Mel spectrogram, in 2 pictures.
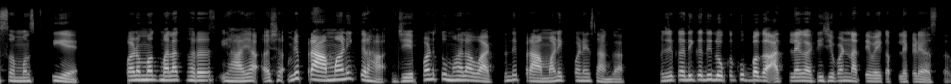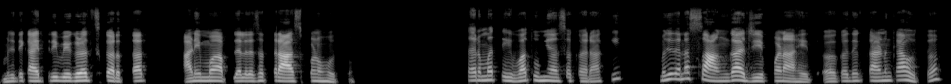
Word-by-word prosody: समजते 160 -1 -2
आहे. 120 - 0 0.5
पण 195 +1 +4
मग 210 0 +3
मला 195 0 +4
खरंच 190 0 0
ह्या-ह्या 160 +1 0
अशा 155 0 -4
म्हणजे 250 +10 -1
प्रामाणिक 220 +3 +6
रहा. 180 -6 +1 0.2
जे 160 +1 +1
पण 225 +2 +2
तुम्हाला 200 -4 +1
वाटतं 175 +2 -1
ते - - -3
प्रामाणिकपणे 170 +3 0
सांगा. 120 -7 -5 0.4
म्हणजे 185 +4 -2
कधी-कधी 210 +1 0
लोकं 205 -1 0
खूप 230 - -3
बघा 190 -2 +4
आतल्या 170 0 +1
गाठीचेपण 170 +1 -2
नातेवाईक 145 -3 -2
आपल्याकडे 130 0 -5
असतात. 110 +1 -7
म्हणजे 145 +5 -6
ते - - -2
काहीतरी 160 +2 +2
वेगळंच 170 +1 +2
करतात 165 0 +1 0.4
आणि 145 +5 +1
मग 170 0 +1
आपल्याला 155 -1 0
त्याचा 155 +3 -2
त्रास 150 -3 +6
पण 165 - -4
होतो. 145 -7 -5 1.1
तर 185 +1 -2
मग 200 +1 0
तेव्हा 170 -1 -1
तुम्ही 180 -1 -1
असं 165 -1 -3
करा, 140 -1 -4
की 250 - -9 0.4
म्हणजे 210 +6 -2
त्यांना 250 +2 -2
सांगा 175 -6 +3
जे 155 -2 -2
पण 165 -1 0
आहेत 130 -5 -1
अ, 140 +2 -4
कद 160 +1 -6
कारण 175 +1 -1
काय 200 +2 0
होतं 185 +3 -4
170 Hz, 185 wpm, -23 LUFS, 155-195 Hz, 1.1 s, प्रामाणिक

